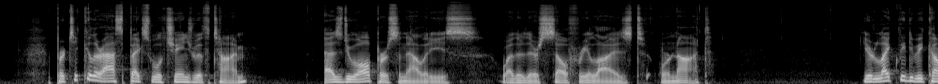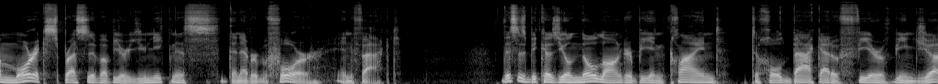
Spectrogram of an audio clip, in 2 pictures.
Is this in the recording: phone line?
no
